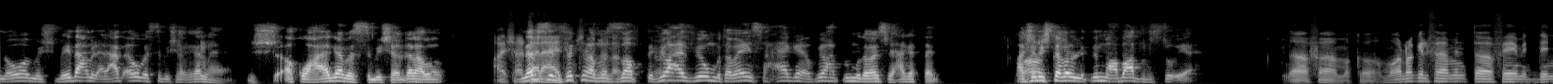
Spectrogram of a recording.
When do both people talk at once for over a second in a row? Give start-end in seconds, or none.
5.2-6.8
